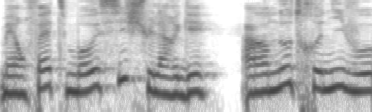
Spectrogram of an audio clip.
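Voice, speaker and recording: An unremarkable speaking voice goes along at a fairly slow pace. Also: woman. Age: 30s. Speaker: podcaster. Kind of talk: personal podcast monologue. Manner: reflective, nostalgic.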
